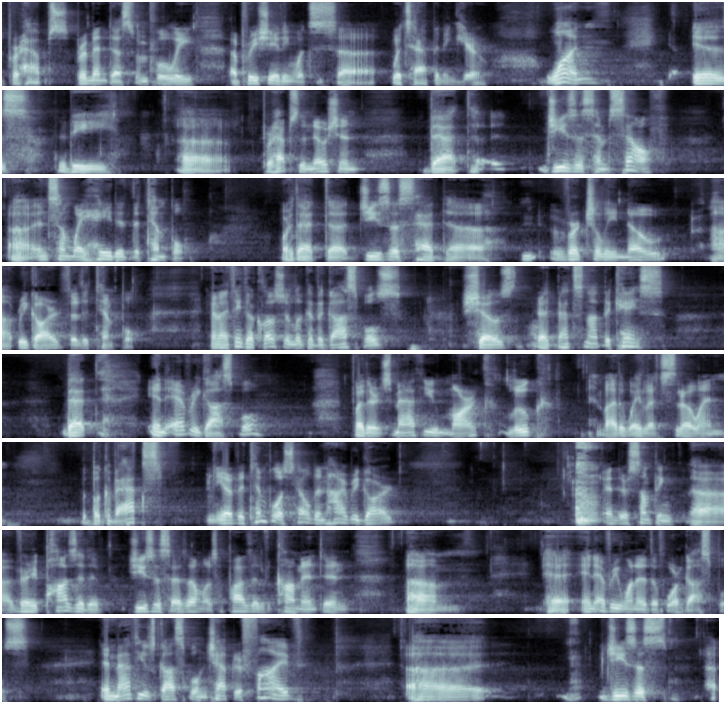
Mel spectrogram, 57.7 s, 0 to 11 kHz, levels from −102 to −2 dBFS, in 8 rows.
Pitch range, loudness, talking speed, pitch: 105-135 Hz, -17 LUFS, 120 wpm, 115 Hz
